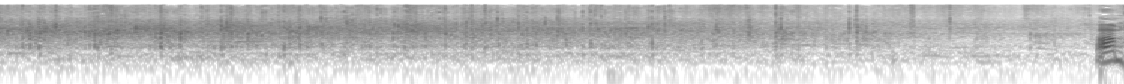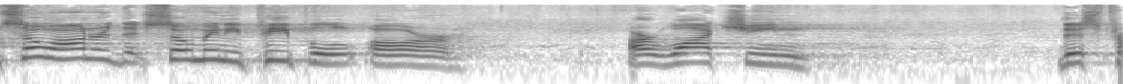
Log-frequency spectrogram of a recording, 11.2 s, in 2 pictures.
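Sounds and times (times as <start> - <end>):
audience applause: 0.0 - 4.7
speech: 5.5 - 8.0, 8.8 - 9.8, 10.9 - 11.2.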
